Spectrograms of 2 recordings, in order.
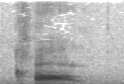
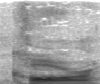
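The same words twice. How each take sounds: First: It is said with an L sound, Japanese-style. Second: It is said with a plain R sound.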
